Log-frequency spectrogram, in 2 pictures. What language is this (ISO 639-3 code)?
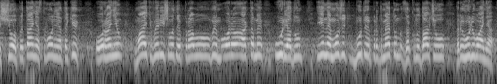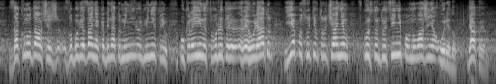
ukr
